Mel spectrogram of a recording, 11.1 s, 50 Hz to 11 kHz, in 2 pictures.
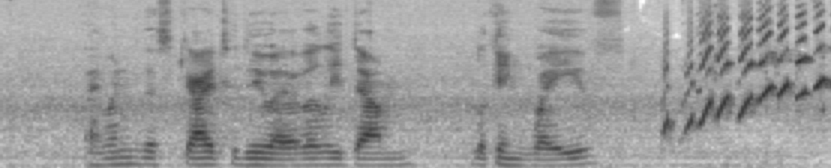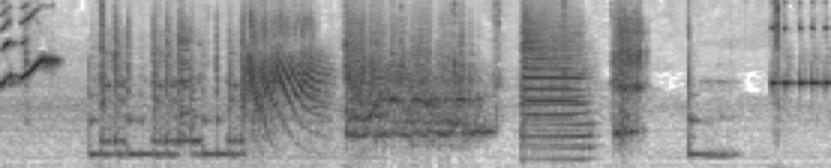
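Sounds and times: warbling rising chirps: 4.4 - 6.1.

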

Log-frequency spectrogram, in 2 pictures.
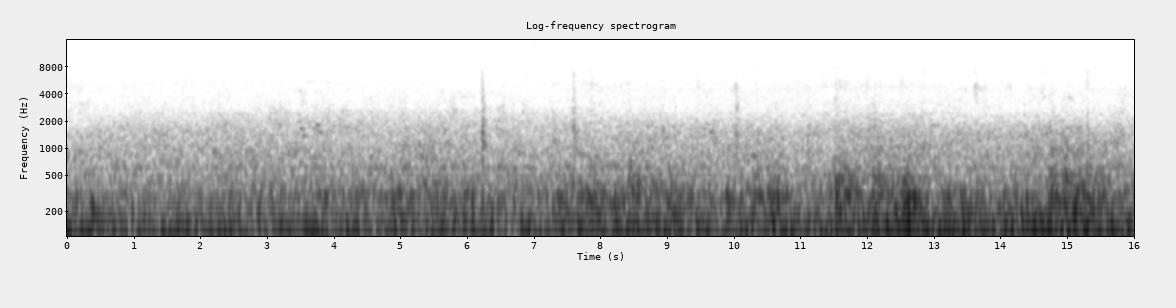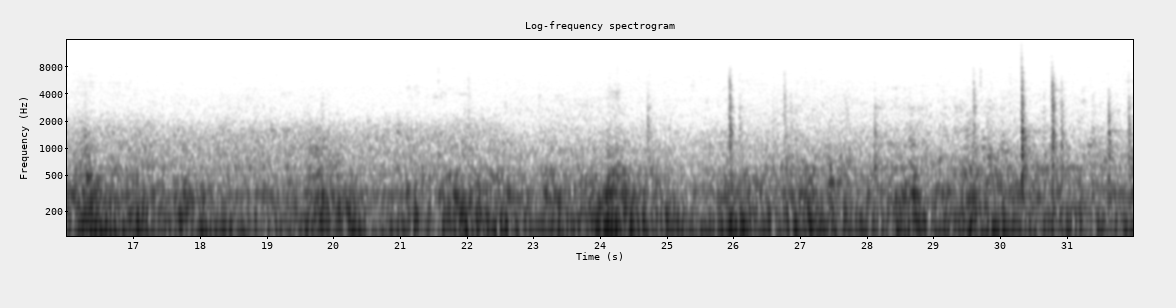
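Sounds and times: boat engine drone: 0.0 - 32.0
wind on microphone: 0.0 - 32.0.

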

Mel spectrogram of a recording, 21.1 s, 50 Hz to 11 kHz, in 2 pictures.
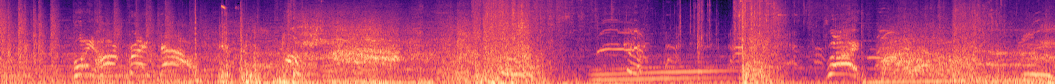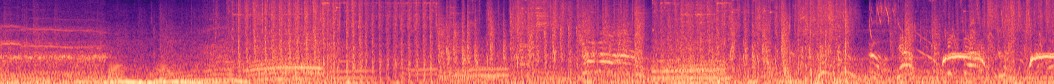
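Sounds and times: motorbike and car engines revving: 6.1 - 7.4, 10.8 - 20.5
automatic gunfire: 12.9 - 19.2.

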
